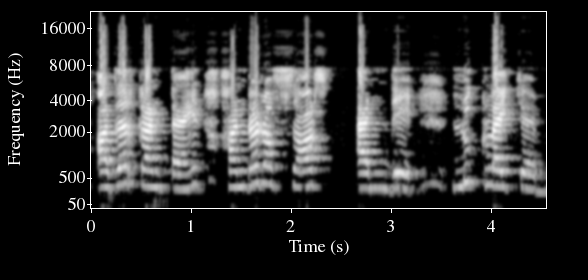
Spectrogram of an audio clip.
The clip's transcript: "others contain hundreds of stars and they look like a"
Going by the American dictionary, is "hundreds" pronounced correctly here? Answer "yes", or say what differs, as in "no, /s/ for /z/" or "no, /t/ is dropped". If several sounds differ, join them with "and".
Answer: no, /z/ is dropped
